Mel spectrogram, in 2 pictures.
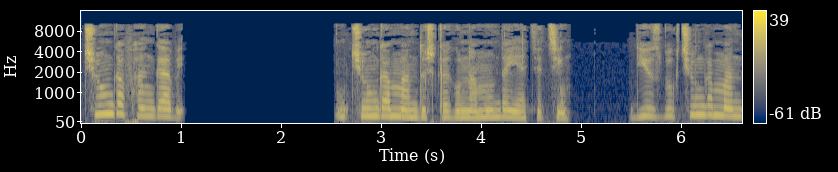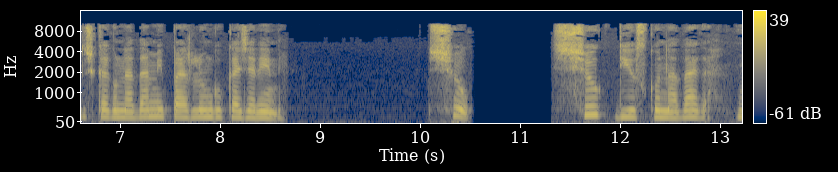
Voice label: good news quichua de salasaca

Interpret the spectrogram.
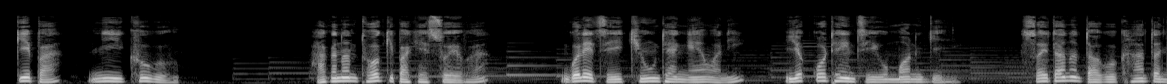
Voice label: good news newari bhaktapur

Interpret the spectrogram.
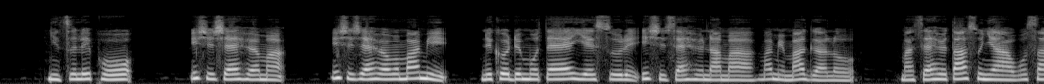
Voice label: good news lisu southern, drama

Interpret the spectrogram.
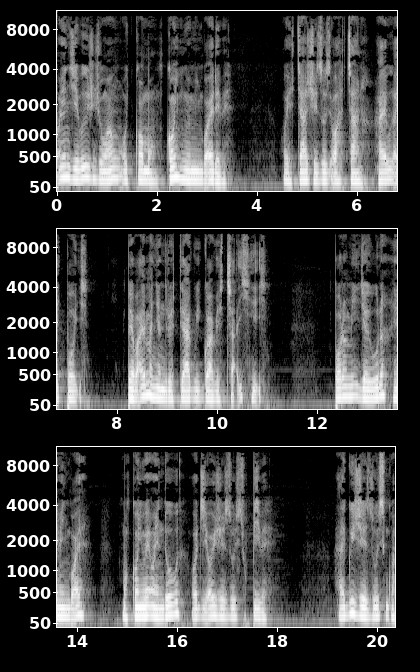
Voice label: john guarani mbya, bible

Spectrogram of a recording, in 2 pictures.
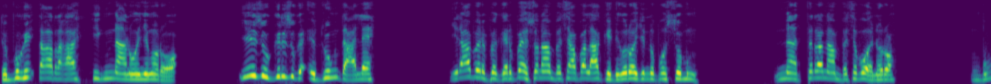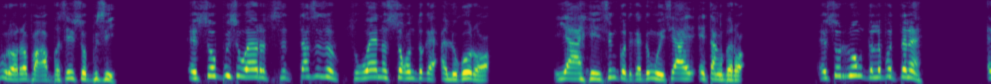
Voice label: good news, kabiye bible

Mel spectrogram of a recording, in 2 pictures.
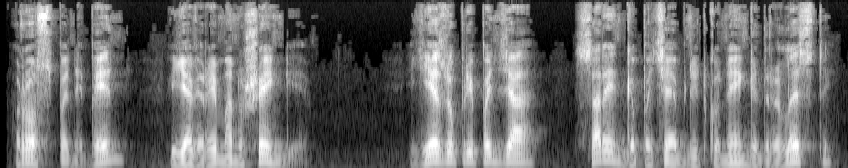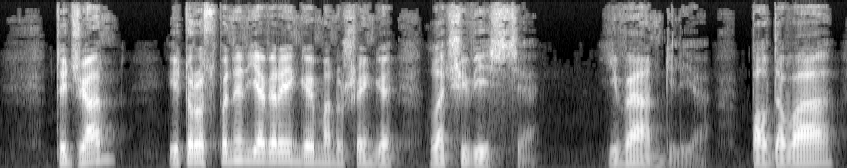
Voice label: good news baltic romani

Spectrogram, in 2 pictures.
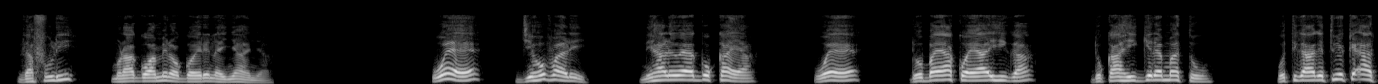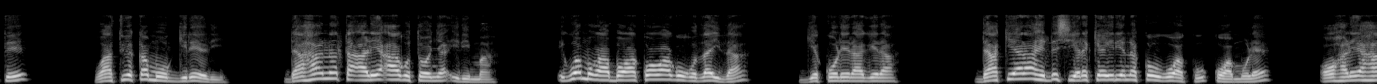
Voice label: psalms, gikuyu drama

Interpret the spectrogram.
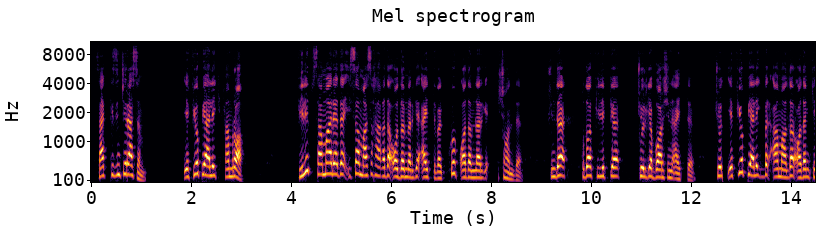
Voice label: uzbek northern; acts of the holy spirit

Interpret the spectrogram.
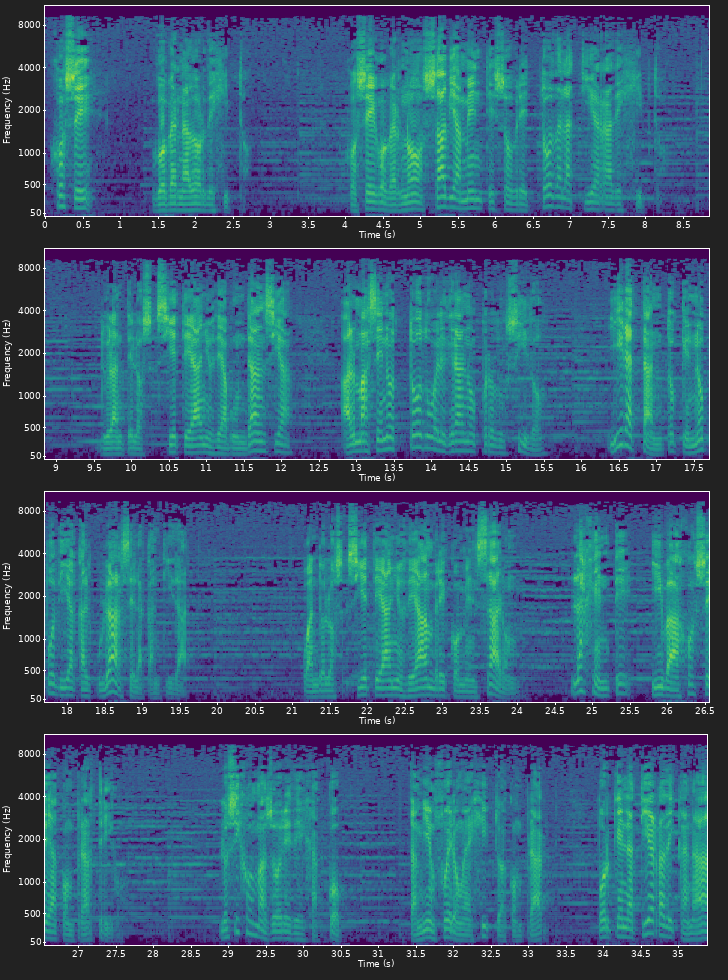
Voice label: mighty men of god spanish latin america

